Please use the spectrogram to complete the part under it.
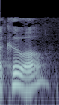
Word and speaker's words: akouo: A-K-O-U, long O, akouo.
